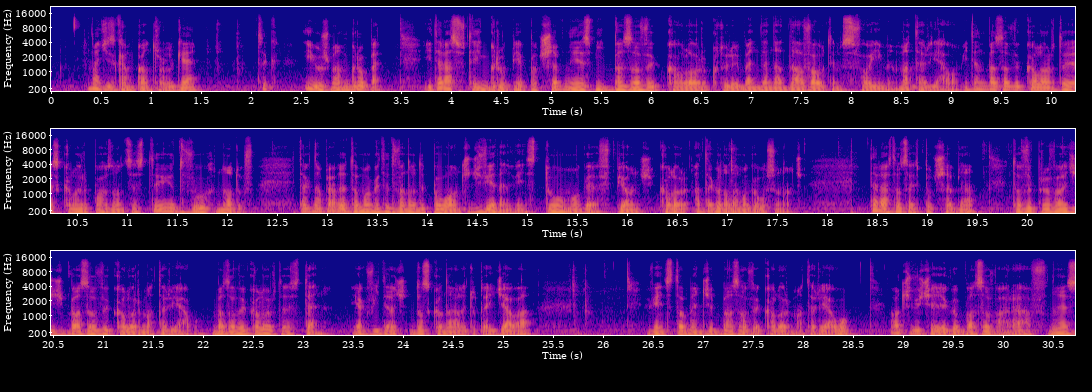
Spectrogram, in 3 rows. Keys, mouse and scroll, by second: 1.6 ctrl+g, 4.2-5.8 middle drag, 9.6-11.2 drag, 11.5 click, 12.9-13.7 drag, 14.7-16.0 drag, 16.8 click, 16.9 x, 17.8-18.3 drag, 19.0 click, 19.5 middle click, 20.4 middle click, 21.2 click, 22.3-26.2 drag, 25.7 Escape, 27.2-28.4 drag, 29.6-30.7 drag.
